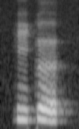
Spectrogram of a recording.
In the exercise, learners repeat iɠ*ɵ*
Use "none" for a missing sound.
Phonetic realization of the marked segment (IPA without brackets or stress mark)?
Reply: ɵ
